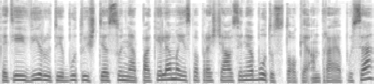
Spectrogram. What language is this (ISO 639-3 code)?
lit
